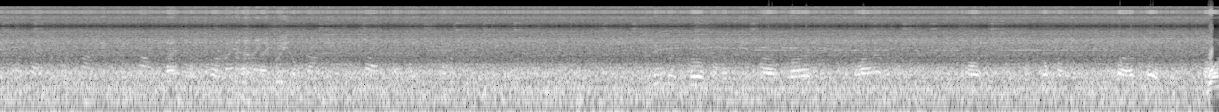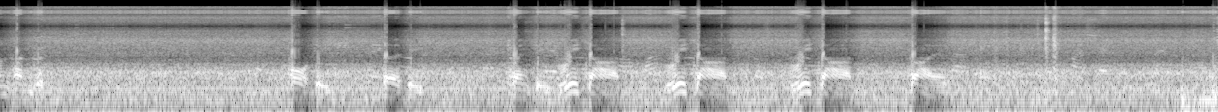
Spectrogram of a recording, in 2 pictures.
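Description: An aircraft's engines and airflow roar steadily in a cockpit.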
